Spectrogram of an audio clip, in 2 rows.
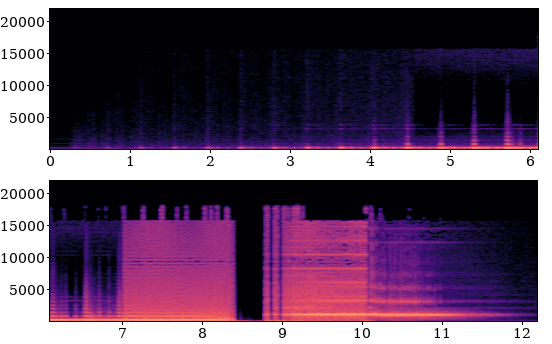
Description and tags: Static Build and Scream Intense 1
Weird static build I made on Korg EMX, noise reduced on Audacity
